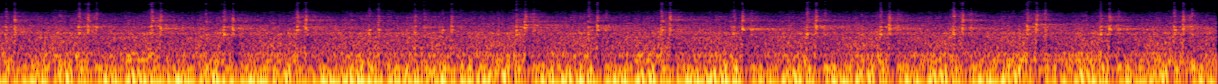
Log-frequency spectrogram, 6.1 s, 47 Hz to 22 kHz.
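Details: Farmall 350 diesel tractor after rebuild, block warm but temperature gauge low (thermostat suspected): loud clatter at idle with uneven lumpy beat, one cylinder seemingly missing; cracking No. 1 injector didn't change tone; fires on all four when lugged in 5th.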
